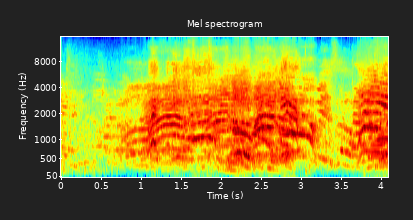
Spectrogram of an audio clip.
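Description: Several people's voices shouting and calling over one another, louder from about a second in.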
